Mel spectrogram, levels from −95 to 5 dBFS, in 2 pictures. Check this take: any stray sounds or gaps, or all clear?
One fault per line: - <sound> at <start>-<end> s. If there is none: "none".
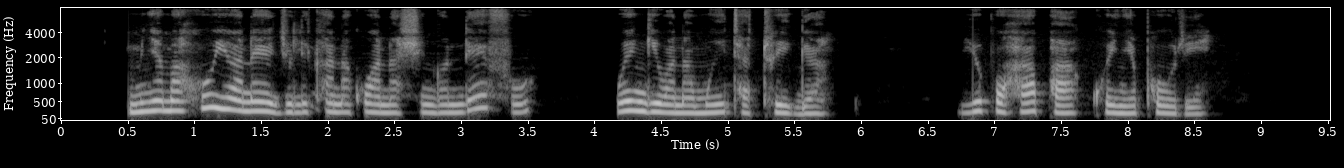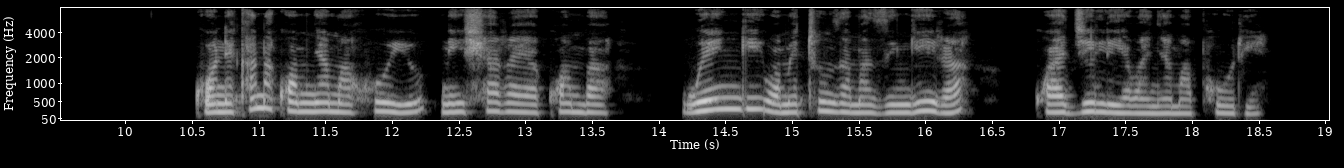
none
